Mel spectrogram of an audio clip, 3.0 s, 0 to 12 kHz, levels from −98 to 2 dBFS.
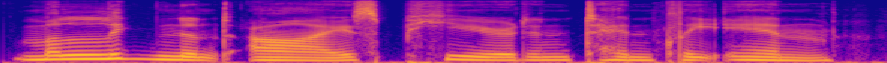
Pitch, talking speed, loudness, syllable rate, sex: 175 Hz, 100 wpm, -16 LUFS, 3.8 syllables/s, female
